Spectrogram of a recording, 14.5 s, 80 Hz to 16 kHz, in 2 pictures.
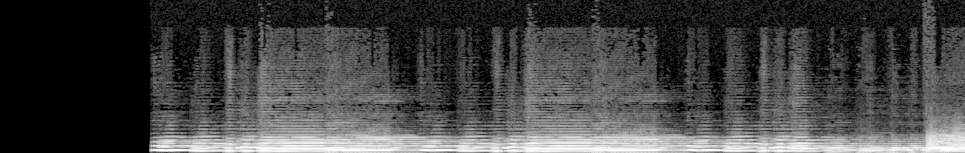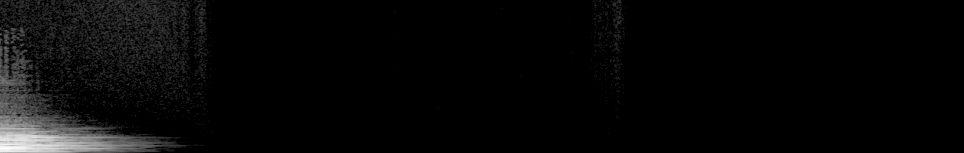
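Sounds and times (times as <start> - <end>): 
horn section: 1.2 - 8.0.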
